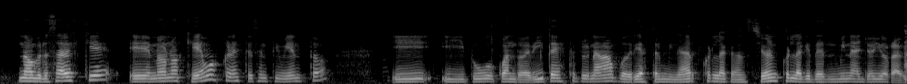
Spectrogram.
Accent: Chile; como chilena

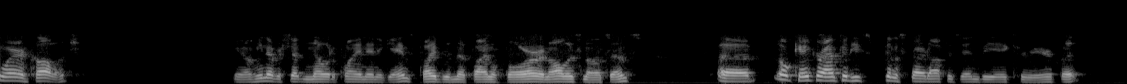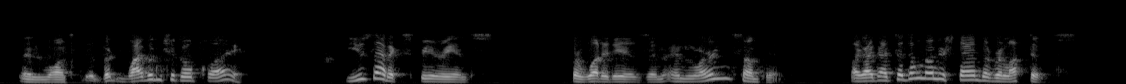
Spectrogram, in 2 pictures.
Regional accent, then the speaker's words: Canada; I'm not an American, but being a Canadian, when I was growing up

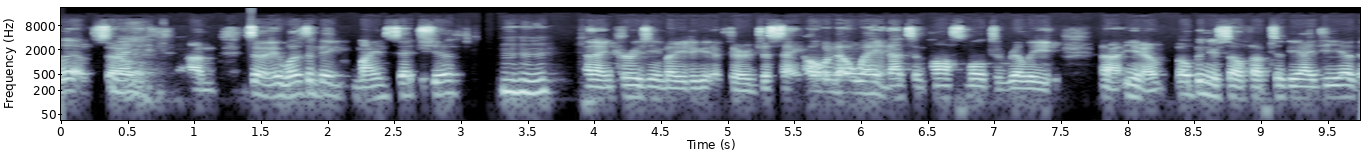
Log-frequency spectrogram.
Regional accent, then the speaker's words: California, United States; also born or lived in Europe; I was born and raised in California.

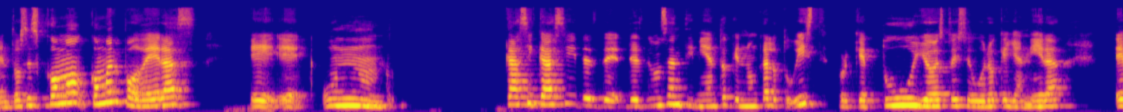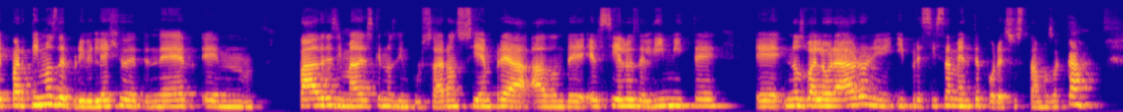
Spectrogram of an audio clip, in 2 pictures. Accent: Ecuador; yo vivo en Ecuador, soy orgullosamente ecuatoriana

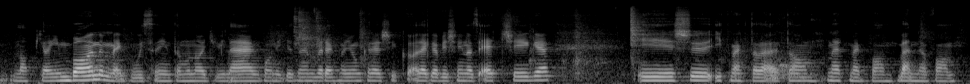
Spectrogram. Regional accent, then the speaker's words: Székesfehérvár, Fejér, Hungary; a szüleim elkezdtek animációs csoportot működtetni Székesfehérváron, és akkor én még nagyon kicsi gyerek voltam

